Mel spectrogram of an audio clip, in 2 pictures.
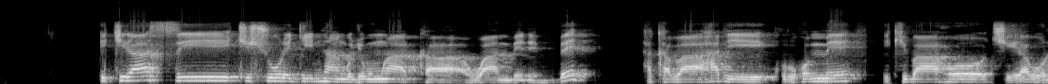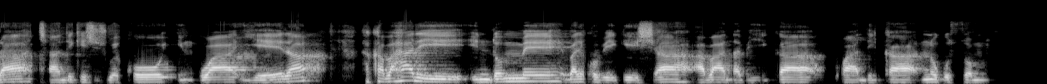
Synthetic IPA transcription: ikiɾasit͡ʃiʃuːɾe̞ɾɟiːn̥haːŋɡoɾɟomumŋaːkʰawaːmbe̞ɾe̞be̞ | hakʰaβaɦaɾikuɾuho̞me̞ | ikʰiβaɦo̞t͡ʃiːɾaβuɾat͡ʃaːndikiʃid͡ʒɡwe̞kʰo̞iŋɡwaje̞ːɾahakaβaɦaɾiːndo̞me̞βaɾiko̞βiːɡiːʃaːβaːnaβiːɡ̥akwaːndikʰanoɡuso̞ma

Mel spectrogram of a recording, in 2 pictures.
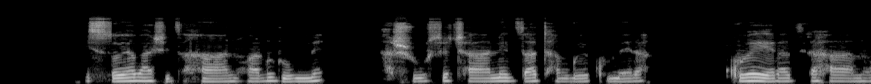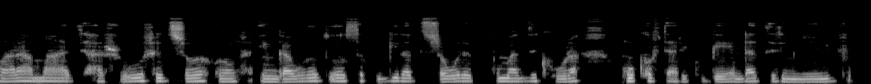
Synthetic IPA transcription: iso̞jaβaʃizahaːn̥huhaɾuɾume̞ | haʃuʃe̞t͡ʃaːne̞zaːtʰaːŋɡuje̞kʰume̞ɾa | kʰuβe̞ːɾaziɾahaːn̥huhaɾaːmaːzihaʃuʃe̞ziʃo̞βo̞ɾekuɾo̞ːŋhaʔiŋɡaβuɾo̞zo̞ːse̞kuɡiɾaziʃo̞βo̞ɾe̞kuɡumazikʰuɾaŋ̥huːkʰo̞vja̰ːɾikub̚ɡe̞ːndaziɾimɲiːvu

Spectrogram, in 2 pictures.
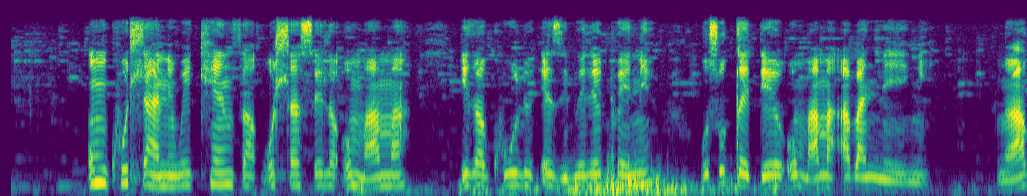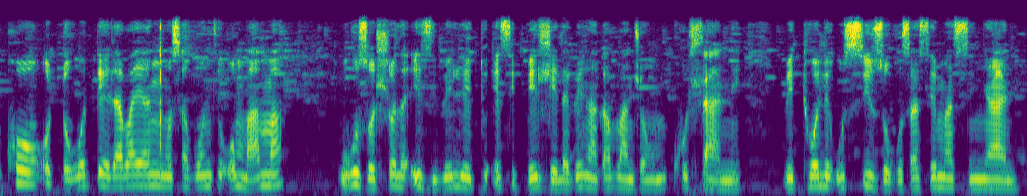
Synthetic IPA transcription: um̩kʰuɬanɛwɛkʰɛnt͡sʼaʔɔɬasɛlaʔɔmama | iɣakʰuluʔeziβɛlɛtʰweniusuǃɛd̥ʱɛjɔʔɔmamaʔaβaneːŋi | ŋakʰɔɔ̰d̥ʱɔɣɔtʼɛlaβajaŋ͡ǀɔsaβɔŋkʼɛʔɔmaːma | uɣuzɔɬɔlaʔiziβɛlɛtʰɔʔesib̥ʱɛɮɛlaβɛŋaɣaβand͡ʒʱwaŋum̩kʰuɬanɛ | βɛtʰɔlɛʔusizɔɣusasɛmasiɲaːnɛ

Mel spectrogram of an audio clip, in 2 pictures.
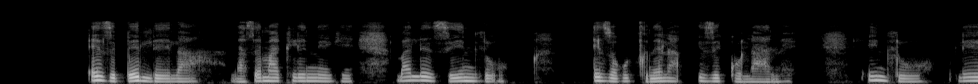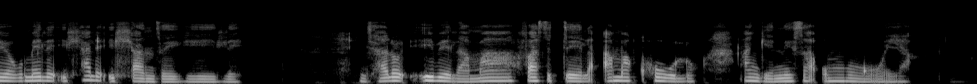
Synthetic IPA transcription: ezib̥ʱɛɮɛla | lasɛmakʰʼliniɣiβalezind͡ɮʱṵ | ɛzoɣuɡ͡ǀʱinɛlaiziɡ̥ʱulaːnɛ | ind͡ɮʱu | lɛjɔɣumɛlɛʔiɬalɛʔiɬand͡zʱeɣilɛ | nd͡ʒʱalɔiβɛlamafasitʼɛla̰ʔamakʰoluaŋenisa̰ʔumɔɔːja

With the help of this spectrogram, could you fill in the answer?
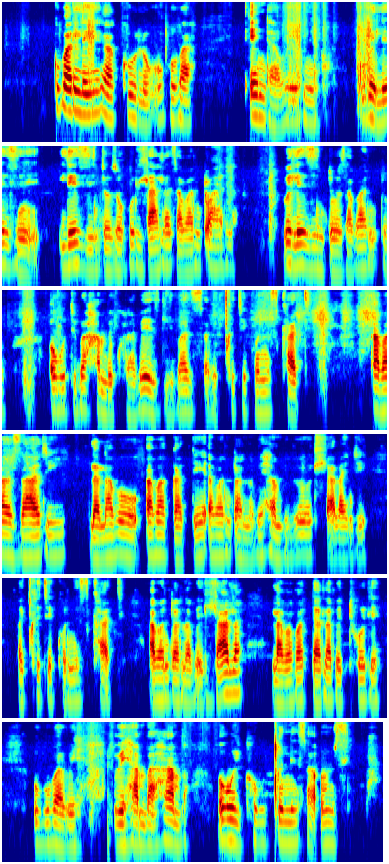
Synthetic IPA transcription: ɣuβalulɛɣɛɣakʰuluʔṵɣuβa | ɛndʱaweni | ɣuβɛl | lezintʼɔzoɣuɮalazaβantʼwana | ɣuβɛlezintʼɔzaβantʼuuɣutʰiβahambʱɛkʰɔnaβeziliβazisa̰βeǀʰitʰɛkʰɔnesi̥kʰatʰi̥ | aβazali | lalaβɔaβaɡ̥ʱad̥ʱɛʔaβantʼwanaβɛhambʱɛβɛjɔɬa̰land͡ʒʱɛ | βaǀʰitʰɛkʰɔnesi̥kʰa̰tʰi̥ | a̰βantʼwanaβɛɮala | laβaβad̥ʱalaβɛtʰɔlɛ | uɣuβaββɛhambʱahambʱa | oɣujikʰoɣuǃinisa̰ʔum̩ziːmbʱa

